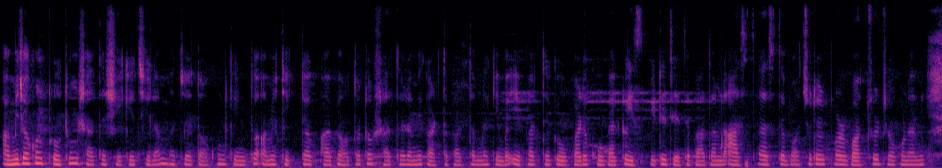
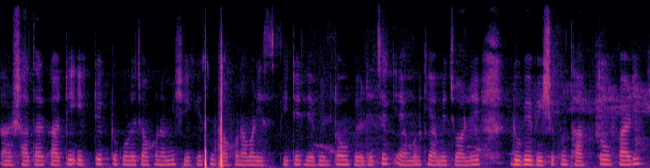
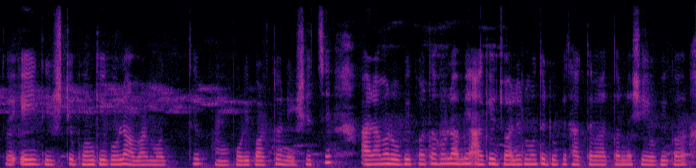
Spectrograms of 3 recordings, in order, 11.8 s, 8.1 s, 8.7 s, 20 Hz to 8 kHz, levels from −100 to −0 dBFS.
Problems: constant background noise, background conversations at intervals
